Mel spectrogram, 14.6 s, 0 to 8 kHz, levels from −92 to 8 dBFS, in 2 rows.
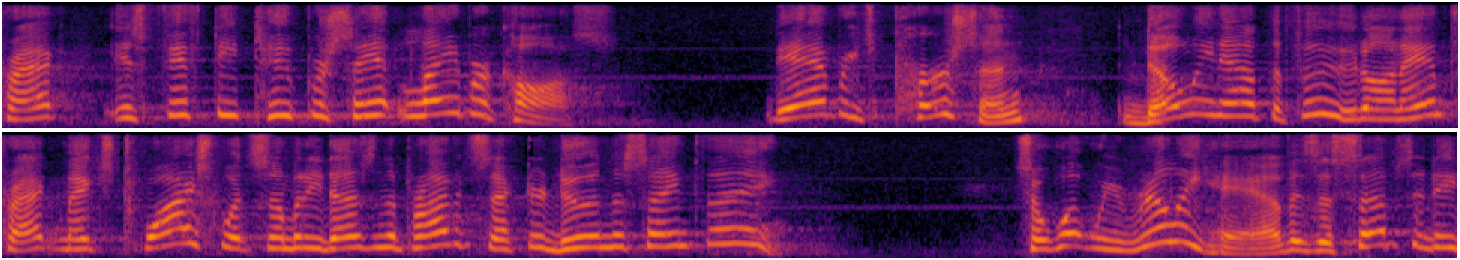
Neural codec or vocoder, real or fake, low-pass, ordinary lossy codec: vocoder, 22.05 kHz, 80 mel bands, WaveNeXt; fake; 7.2 kHz; AAC, 48 kbps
